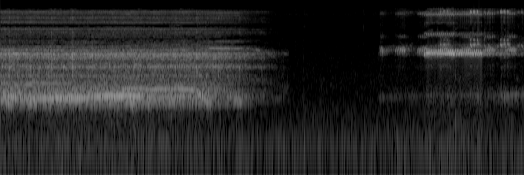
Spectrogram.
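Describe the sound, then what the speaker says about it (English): Steady synthetic cricket chirping plays loudly, cuts out into near silence, then resumes with a higher, thinner electronic chirp. "crickets."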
